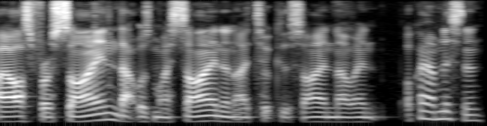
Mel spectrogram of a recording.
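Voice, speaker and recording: With an English accent, a man speaks at a medium pitch and a fairly quick pace, using ordinary pitch variation. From England. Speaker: podcast co-host. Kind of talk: casual chat.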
